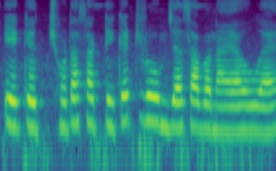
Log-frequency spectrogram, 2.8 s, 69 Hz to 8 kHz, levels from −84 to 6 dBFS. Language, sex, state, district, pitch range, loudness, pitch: Hindi, female, Jharkhand, Garhwa, 220-275 Hz, -14 LUFS, 245 Hz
